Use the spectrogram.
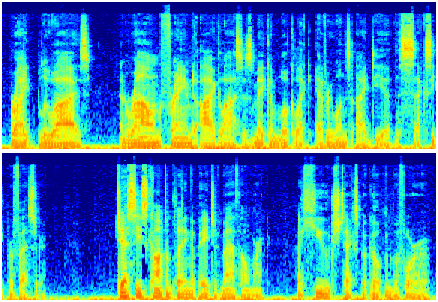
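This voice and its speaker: Very deep-voiced man narrating drama. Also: steady tone, moderate pace. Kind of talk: scripted audio drama narration.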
